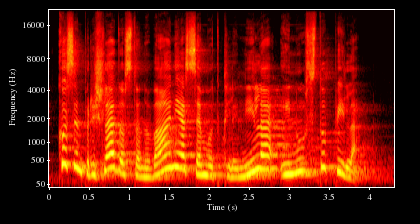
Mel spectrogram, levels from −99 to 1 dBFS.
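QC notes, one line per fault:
2.16–4.14 s, feedback echo between two devices: speech returns about every 150 ms at about -17 dB, a second device's playback re-captured; the spectrogram shows faint, time-shifted copies of each syllable.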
